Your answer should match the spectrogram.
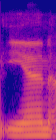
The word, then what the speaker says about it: Eion: Oh, I call my friend Ian. Something I've started calling him is Yoni. – What's that? – Because his name is spelled weird. So his name is spelled E-I-O-N.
